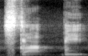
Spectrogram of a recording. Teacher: And the P swallowed pretty much. Stop be, b, strong B.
